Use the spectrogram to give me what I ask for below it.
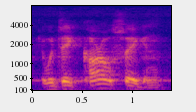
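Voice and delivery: ordinary delivery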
